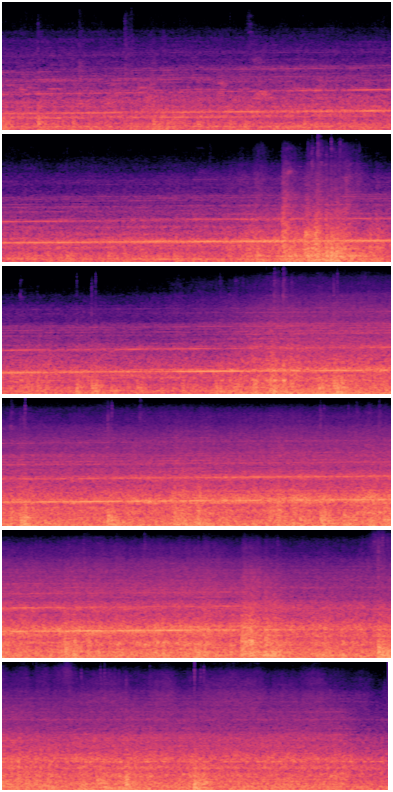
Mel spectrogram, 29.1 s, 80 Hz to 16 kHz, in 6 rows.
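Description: Odakyu Series 1000 electric train with SiC-MOSFET VVVF traction control running, its traction-motor whine climbing slowly in pitch and growing louder as the train gains speed, then levelling off about two-thirds of the way through. Under it run a steady wheel-and-rail rumble and occasional clicks of wheels over rail joints.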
